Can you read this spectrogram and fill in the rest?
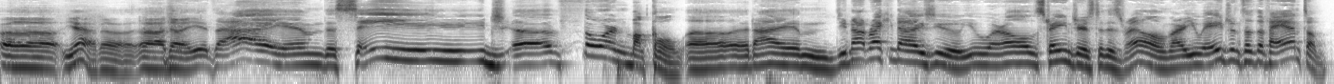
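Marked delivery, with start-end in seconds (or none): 2.2-13.2 put-on pitched-up goat voice, sage drawn out. Voicing a talking goat who questions strangers: talking goat voice. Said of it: "I have done a voice".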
